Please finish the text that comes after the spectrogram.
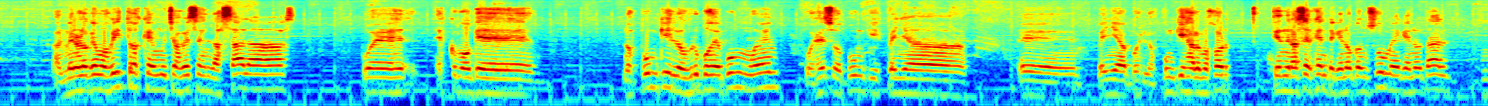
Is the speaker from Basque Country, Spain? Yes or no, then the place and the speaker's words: yes; Basque Country, Spain; porque venimos del País Vasco, que es todo lo contrario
